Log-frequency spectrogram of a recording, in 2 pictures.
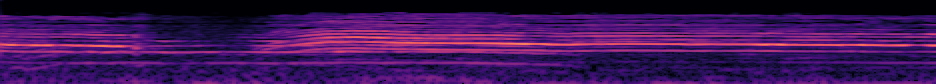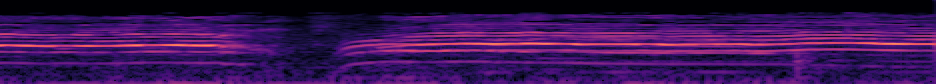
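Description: Cat yowling at another cat in a standoff: two long, wavering yowls, each rising at the start and then held for about three seconds, with a short break between them. This is a warning yowl.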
